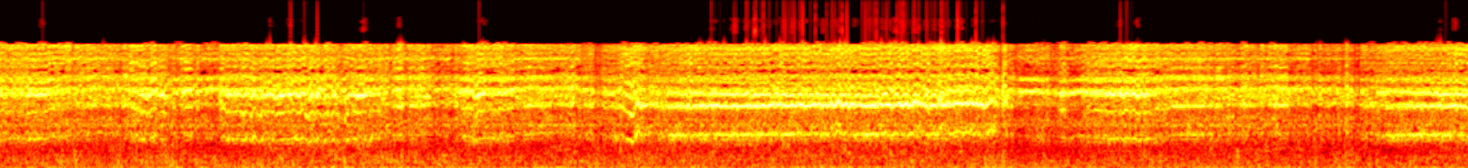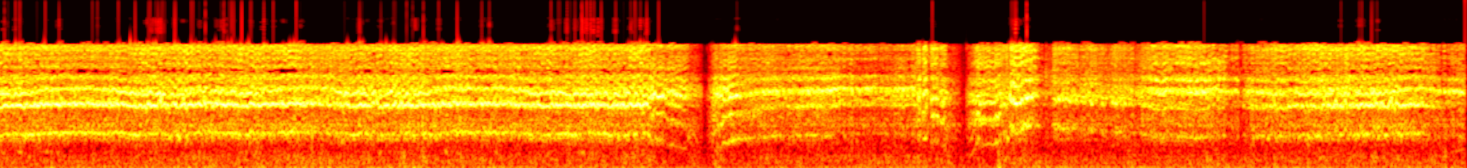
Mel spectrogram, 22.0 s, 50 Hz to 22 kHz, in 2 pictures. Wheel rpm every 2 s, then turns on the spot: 220, 220, 210, 220, 220, 220, 220, 190, 170, 220, 210.
none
